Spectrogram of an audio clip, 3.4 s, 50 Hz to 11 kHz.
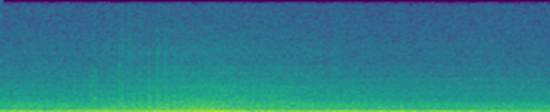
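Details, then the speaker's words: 1998 Chevy Vortec restarted after about 10 years, Passlock reset, new tank and fuel pump; owner suspects return-line fuel leak, radiator leak; low deep idle, uneven lumpy beat, no clear misfire pattern; good oil pressure; rough idle. "And it's got a little bit of it's a little bit rough, but it's running."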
